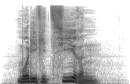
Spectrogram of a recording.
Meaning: to modify
- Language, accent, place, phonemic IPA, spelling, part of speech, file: German, Germany, Berlin, /modifiˈtsiːʁən/, modifizieren, verb, De-modifizieren.ogg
